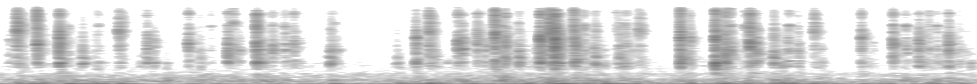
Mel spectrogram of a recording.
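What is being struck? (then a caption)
Plastic membrane computer keyboard. Both hands rapidly tap the membrane keys of a black plastic Logitech full-size keyboard with a hollow shell, using long painted nails and fingertips. The result is a quiet, steady stream of quick, bright, clicky taps that die away fast, over a constant low rumble.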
